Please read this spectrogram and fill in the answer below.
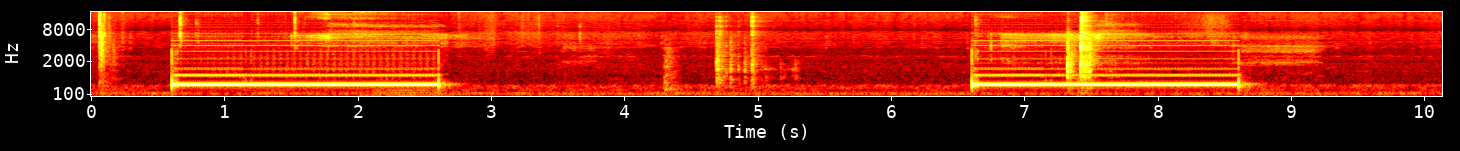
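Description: Telephone ringback tone of an outgoing call that has not yet been answered: two steady rings, each about two seconds long, four seconds apart.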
